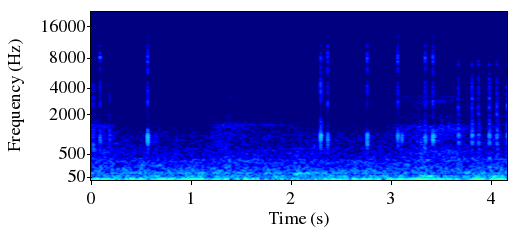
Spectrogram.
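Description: Faint, scattered clicks of a computer mouse and keyboard over near silence, coming more often in the second half.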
